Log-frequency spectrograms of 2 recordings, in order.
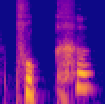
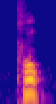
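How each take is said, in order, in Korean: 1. 두 음절로 발음해요, bu-keu. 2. 한 음절로 발음해요, buk. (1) "부크 이렇게 안 하잖아요" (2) "부크가 아니라 북"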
